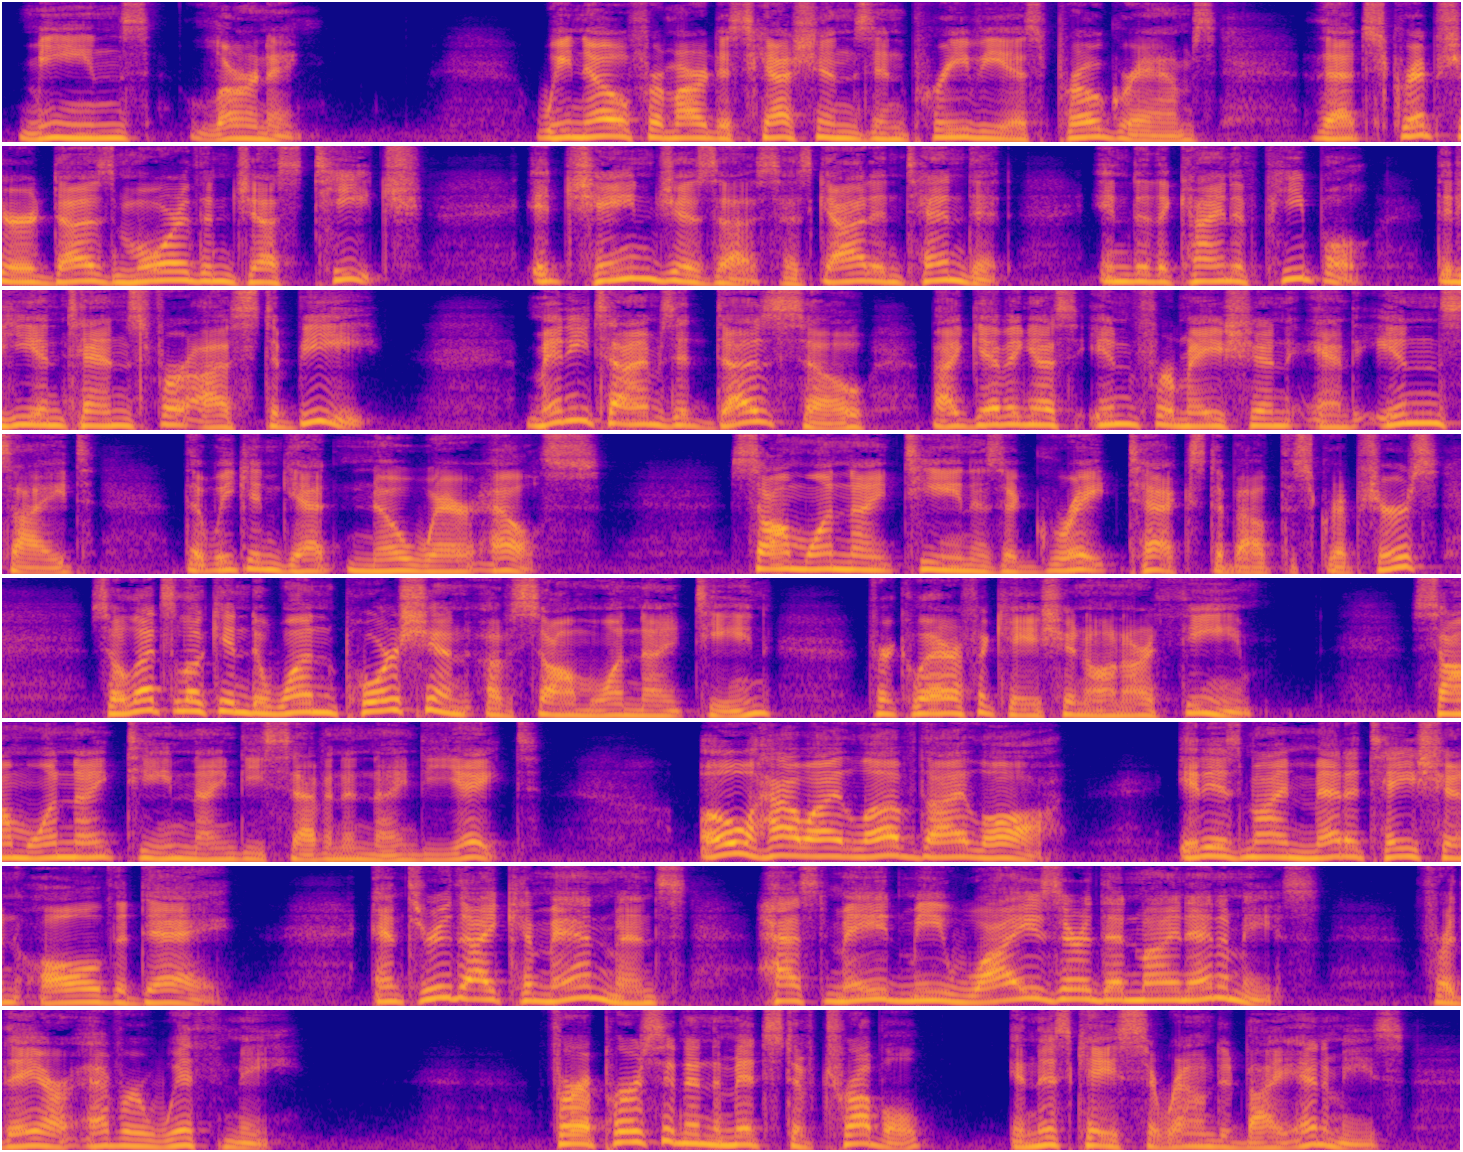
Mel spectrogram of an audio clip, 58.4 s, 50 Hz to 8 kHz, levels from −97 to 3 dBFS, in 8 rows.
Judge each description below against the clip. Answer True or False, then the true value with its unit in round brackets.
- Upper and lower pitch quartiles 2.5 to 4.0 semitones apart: False (5.2 semitones)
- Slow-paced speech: True (125 wpm)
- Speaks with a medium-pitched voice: True (150 Hz)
